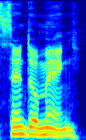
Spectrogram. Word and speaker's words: Saint-Domingue: I read, Chuck, that Saint-Domingue, and I looked it up. I'm pretty sure that's how you say it. Yeah, I looked it up. You're right.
